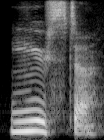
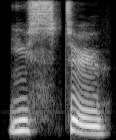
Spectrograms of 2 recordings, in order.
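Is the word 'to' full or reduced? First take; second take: reduced; full. First: The word 'to' is reduced and weak. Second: The word 'to' is full and clear. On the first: "It sounds like this" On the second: "at the end of a sentence, it sounds more like"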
